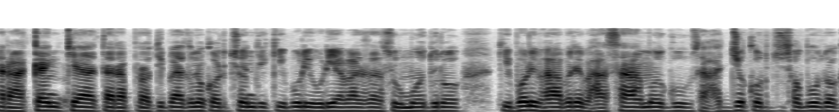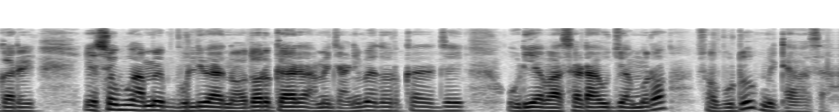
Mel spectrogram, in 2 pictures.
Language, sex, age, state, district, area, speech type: Odia, male, 45-60, Odisha, Jajpur, rural, spontaneous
